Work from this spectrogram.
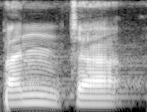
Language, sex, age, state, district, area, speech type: Sanskrit, male, 18-30, Karnataka, Bangalore Rural, rural, read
